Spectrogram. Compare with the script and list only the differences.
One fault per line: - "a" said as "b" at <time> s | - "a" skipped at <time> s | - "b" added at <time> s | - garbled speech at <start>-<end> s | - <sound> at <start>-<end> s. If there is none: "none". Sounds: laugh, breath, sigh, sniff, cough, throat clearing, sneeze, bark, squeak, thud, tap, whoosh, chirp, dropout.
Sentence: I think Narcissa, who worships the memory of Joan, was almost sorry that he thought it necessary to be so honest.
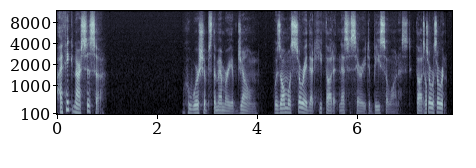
- garbled speech at 7.2-7.8 s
